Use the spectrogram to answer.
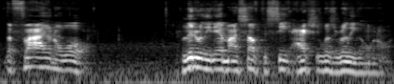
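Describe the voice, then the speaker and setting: A man's voice: medium pitch, pushed and bright. A man vlogging a rambling, profane commentary, often repeating himself and trailing off. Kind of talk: casual rant.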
